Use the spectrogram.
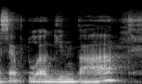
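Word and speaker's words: Septuaginta: dengan angka latin yaitu lxx tapi dibacanya saptualginta maka dalam saptualginta eklesia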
